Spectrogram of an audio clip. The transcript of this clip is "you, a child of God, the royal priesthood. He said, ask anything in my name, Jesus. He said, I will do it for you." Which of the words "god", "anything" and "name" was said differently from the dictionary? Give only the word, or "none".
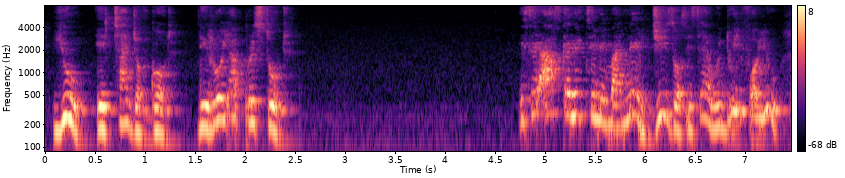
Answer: anything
